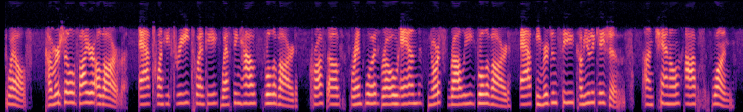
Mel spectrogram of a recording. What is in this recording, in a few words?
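Raleigh Fire Department ALERT, p25; wake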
